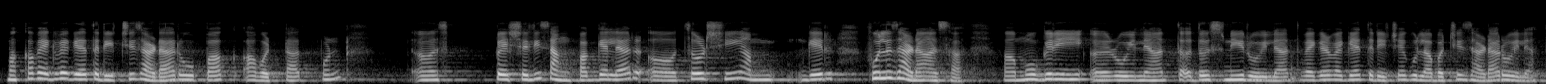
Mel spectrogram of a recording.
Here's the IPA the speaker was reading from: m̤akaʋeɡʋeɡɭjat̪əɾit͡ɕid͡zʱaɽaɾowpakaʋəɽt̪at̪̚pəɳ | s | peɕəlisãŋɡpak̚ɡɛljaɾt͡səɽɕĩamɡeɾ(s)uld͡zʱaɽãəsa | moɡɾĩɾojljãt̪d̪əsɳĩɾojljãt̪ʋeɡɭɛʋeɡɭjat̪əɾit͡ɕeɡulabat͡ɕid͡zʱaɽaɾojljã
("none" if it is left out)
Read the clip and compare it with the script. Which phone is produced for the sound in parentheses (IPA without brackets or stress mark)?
f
